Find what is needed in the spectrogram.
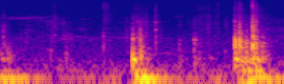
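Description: Three knocks and thuds as a plastic bucket of ground bread is tipped out into a plastic tray and then set down on a wooden deck, the loudest double knock near the end.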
